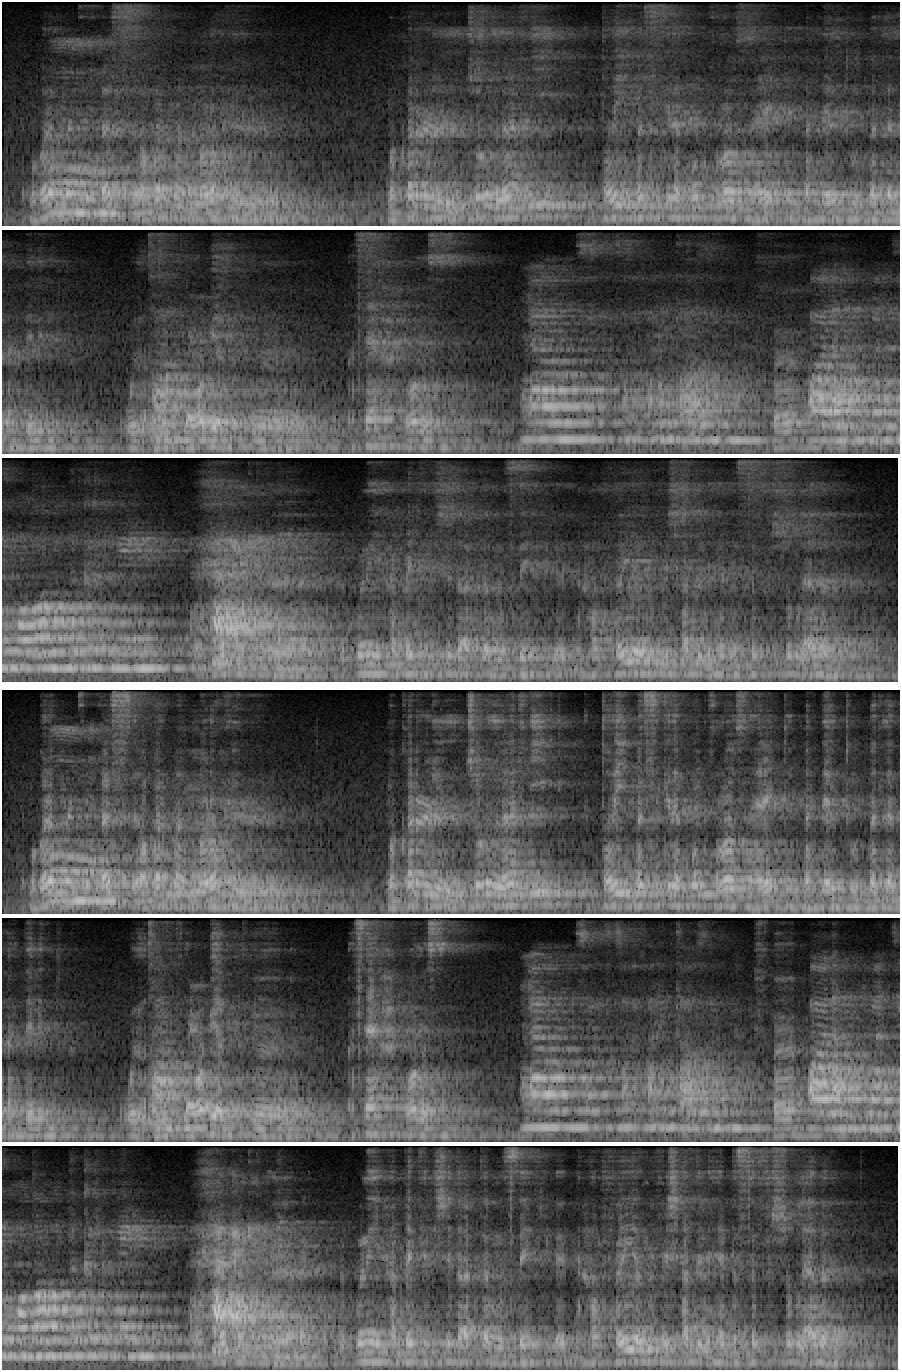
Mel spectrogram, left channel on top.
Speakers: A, on the right; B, on the right.
A: مجرد
B: مم.
A: ما انزل بس عقبال ما ما اروح ال- مقر الشغل اللي انا فيه الطريق بس كده اكون خلاص عرقت واتبهدلت والبدله اتبهدلت والقميص
B: صح
A: لو ابيض م- اساح خالص
B: اه صح صح فهمت قصدك
A: ف
B: اه لا دلوقتي الموضوع منطقي في دماغي <laughs>
A: واتمنى
B: حقك
A: ان تكوني حبيتي الشتاء اكتر من الصيف لان حرفيا مفيش حد بيحب الصيف في الشغل ابدا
